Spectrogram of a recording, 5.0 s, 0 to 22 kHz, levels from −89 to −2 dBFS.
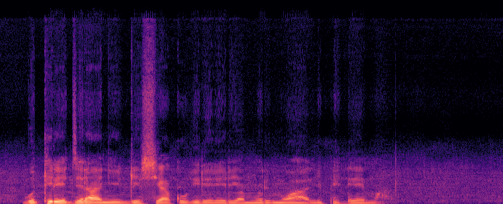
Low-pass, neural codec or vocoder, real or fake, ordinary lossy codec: none; codec, 44.1 kHz, 2.6 kbps, SNAC; fake; none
